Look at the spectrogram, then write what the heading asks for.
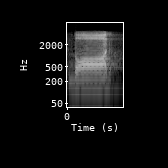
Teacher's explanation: اگلے حروف حافیہ جس کی تعداد 1 ہے. یہ زبان کی کروٹ اور اوپر کے داڑوں کی جڑ سے ادا ہوتا ہے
